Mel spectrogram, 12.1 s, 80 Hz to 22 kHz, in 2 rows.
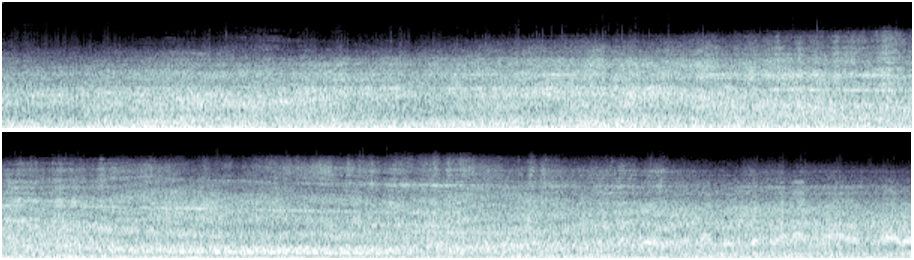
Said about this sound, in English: inbound next is the Glasgow flight from shuttle service BA Shell 7 Bravo with an Airbus A320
